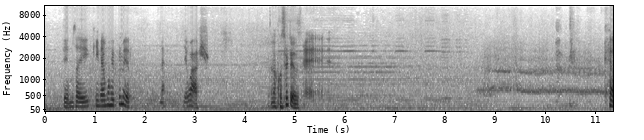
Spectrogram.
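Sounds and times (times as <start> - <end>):
speech: 0.4 - 3.3, 4.5 - 5.5
tires skidding and squealing: 2.4 - 11.3.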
